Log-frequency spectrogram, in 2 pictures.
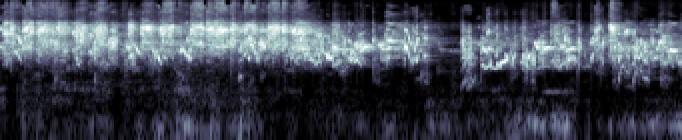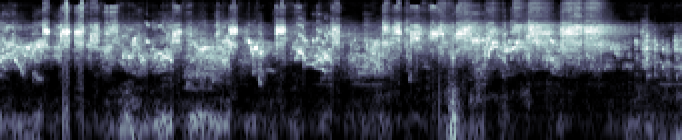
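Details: Pairs of budgerigars banter nonstop: a long, steady wash of squeaky warbling and sharp chirps, dipping briefly around three seconds before resuming at full strength.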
